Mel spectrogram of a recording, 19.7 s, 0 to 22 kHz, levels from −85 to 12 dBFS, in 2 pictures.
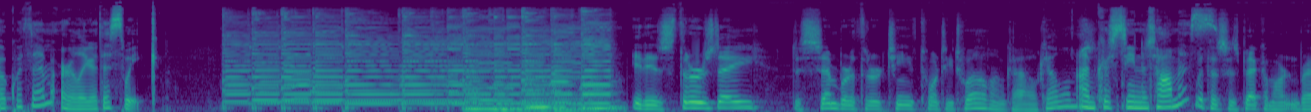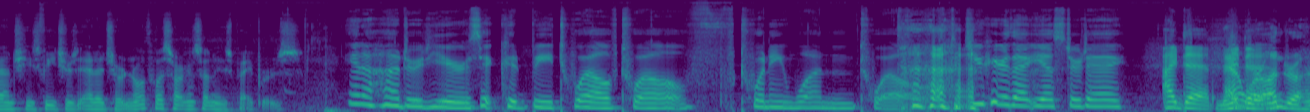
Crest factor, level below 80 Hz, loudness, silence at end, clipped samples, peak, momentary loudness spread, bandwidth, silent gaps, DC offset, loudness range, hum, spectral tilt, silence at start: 18 dB; -58 dBFS; -28 LUFS; 0 s; under 0.1%; -10 dBFS; 11 LU; over 20 kHz; none; under 0.1%; 4 LU; none; -4.5 dB/octave; 0 s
